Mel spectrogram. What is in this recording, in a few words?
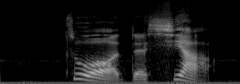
"zuodexia", Chinese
